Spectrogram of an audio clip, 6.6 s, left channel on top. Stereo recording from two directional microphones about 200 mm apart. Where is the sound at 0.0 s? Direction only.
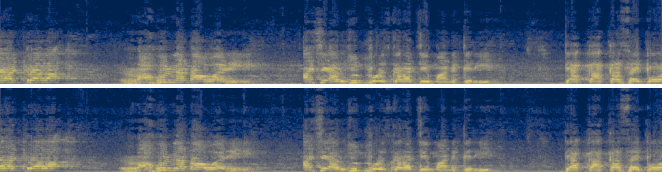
55° right (ahead or behind).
